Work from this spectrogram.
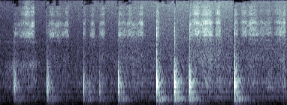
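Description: Chalk or marker taps and strokes on a board during a maths lesson, a run of about nine quick, close, rhythmic writing sounds with no talk over them.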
